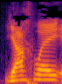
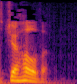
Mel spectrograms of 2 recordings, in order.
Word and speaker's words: Yahweh: Yahweh is slaughtered in English as Jehovah. Jehovah is not a possible pronunciation. That's clearly from the Germanic. It's just not what the Jews said, and so... Even at that, it has an extra syllable in it because they put the vowel pointing for Adonai into Yahweh. Yahweh is two syllables.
